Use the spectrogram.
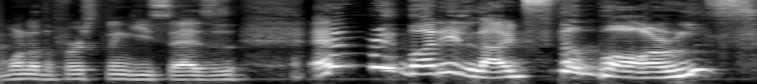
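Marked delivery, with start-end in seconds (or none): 1.5-3.8 very high, drawn-out, swooping bad German accent. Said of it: "his accent is really bad".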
